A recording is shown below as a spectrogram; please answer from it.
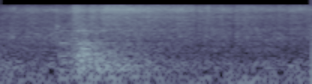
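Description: Whole porgy sizzling on hot grill grates as it is flipped with a spatula. About half a second in, the sizzle flares into a loud hiss as the fresh side meets the hot metal, then settles back to a steady sizzle.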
